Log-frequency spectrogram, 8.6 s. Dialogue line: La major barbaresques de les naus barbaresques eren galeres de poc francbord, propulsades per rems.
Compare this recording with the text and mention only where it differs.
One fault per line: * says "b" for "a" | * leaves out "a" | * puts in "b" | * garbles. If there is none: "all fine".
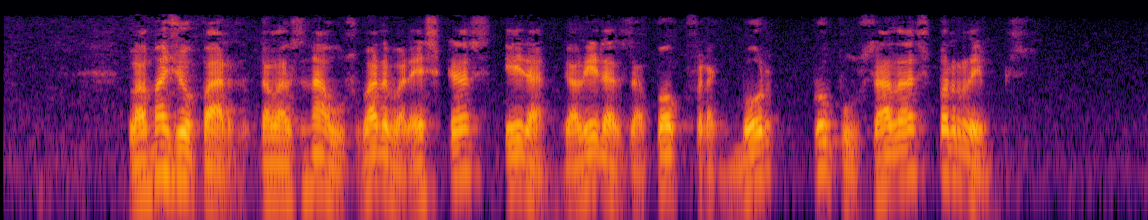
* says "part" for "barbaresques"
